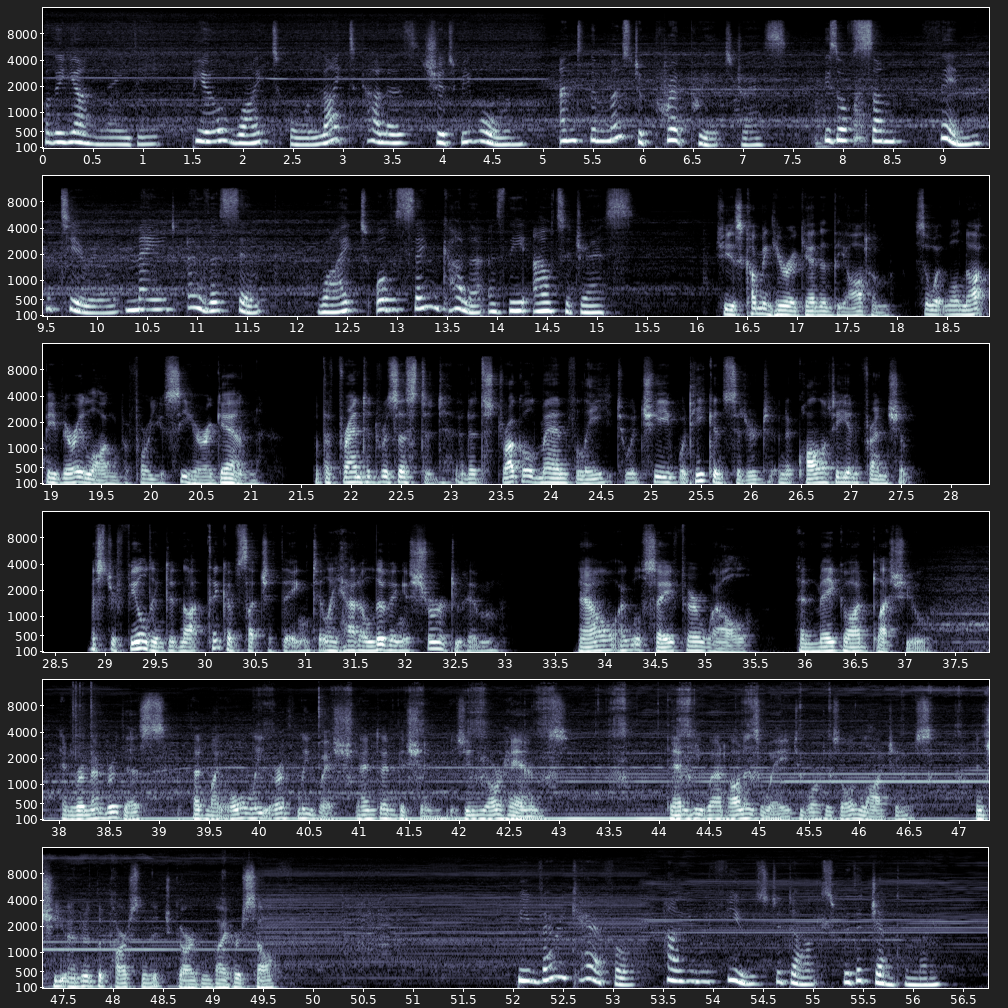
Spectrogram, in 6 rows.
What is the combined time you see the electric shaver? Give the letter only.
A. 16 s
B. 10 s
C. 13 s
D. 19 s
D.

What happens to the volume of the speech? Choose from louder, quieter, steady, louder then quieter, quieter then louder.
steady.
